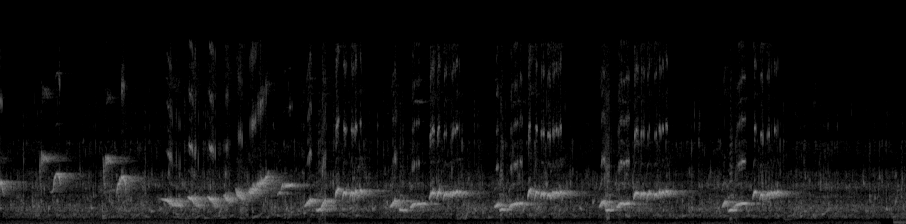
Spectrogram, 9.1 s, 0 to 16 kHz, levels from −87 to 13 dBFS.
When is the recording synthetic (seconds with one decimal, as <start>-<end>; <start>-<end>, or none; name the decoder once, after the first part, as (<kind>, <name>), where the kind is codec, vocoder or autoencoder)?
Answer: 3.3-6.3 (vocoder, BigVGAN v2)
